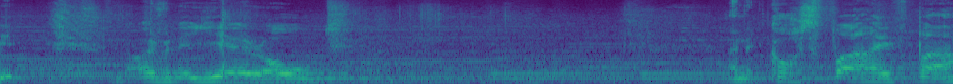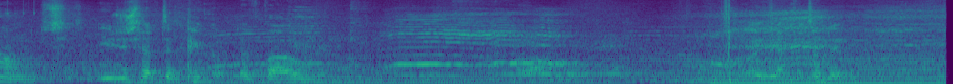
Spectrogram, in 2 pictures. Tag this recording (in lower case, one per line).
speech
music
baby cry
